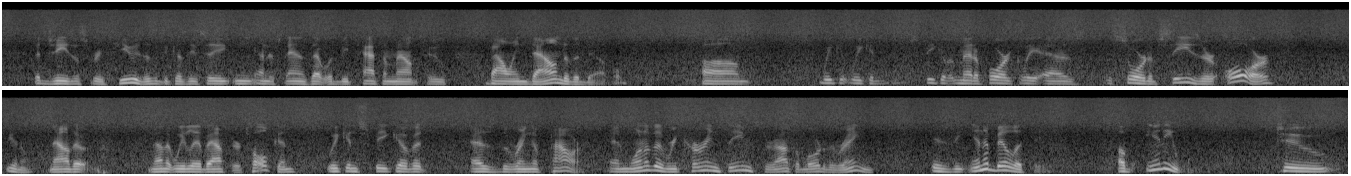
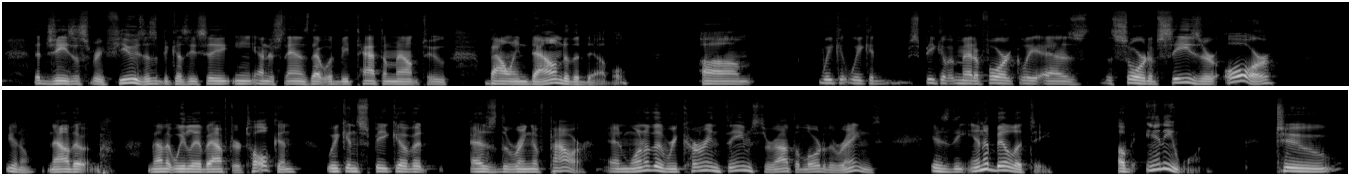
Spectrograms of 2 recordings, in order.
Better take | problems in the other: second | hiss; loud; throughout; 4 dB below the speech

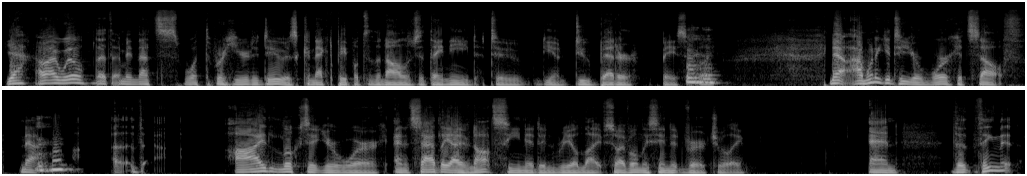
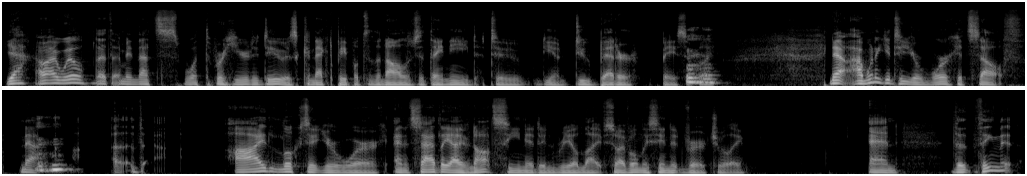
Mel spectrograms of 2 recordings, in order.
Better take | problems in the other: second | distortion; slight; 3% of the sound clipped

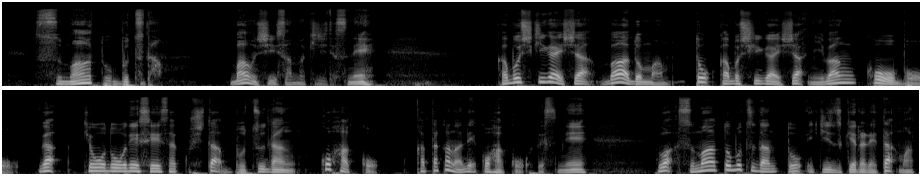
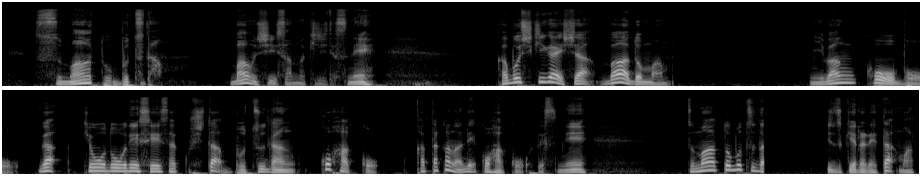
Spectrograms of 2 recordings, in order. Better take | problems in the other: first | audio cutting out; at 6.5 s for 1.5 s, at 16 s and at 17 s for 0.5 s

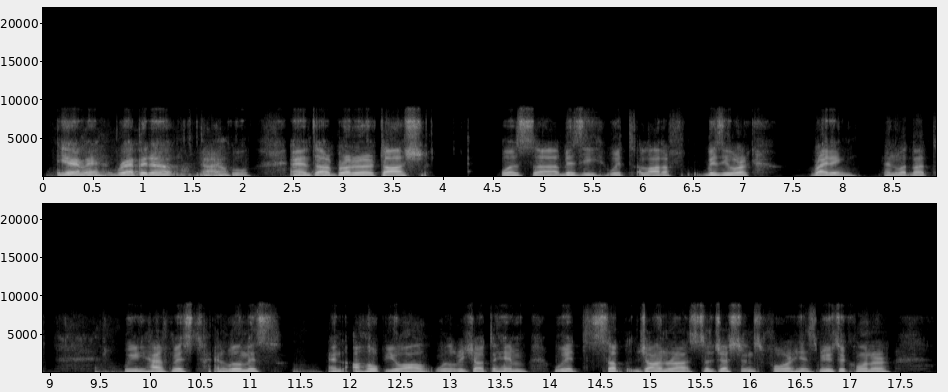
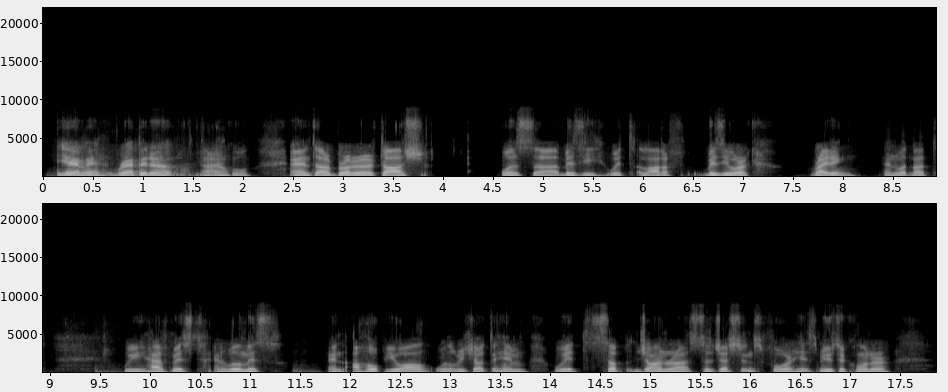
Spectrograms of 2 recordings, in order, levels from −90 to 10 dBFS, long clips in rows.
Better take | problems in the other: second | garbled, watery; badly; nothing above 7.5 kHz; slightly in the second

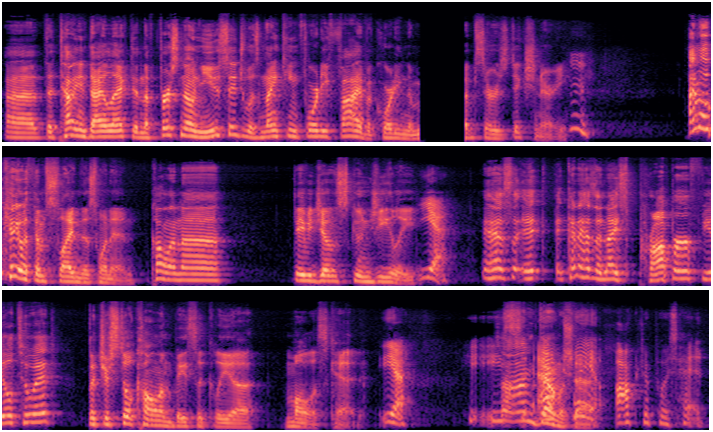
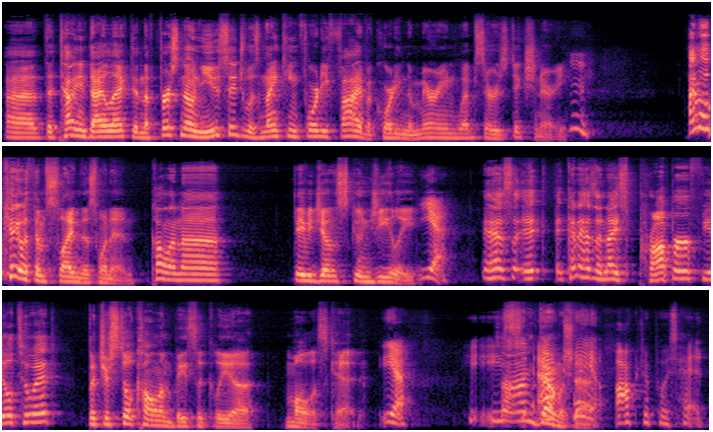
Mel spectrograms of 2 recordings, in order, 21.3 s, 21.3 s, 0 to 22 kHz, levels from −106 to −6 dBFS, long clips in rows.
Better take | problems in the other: second | audio cutting out; at 4 s

